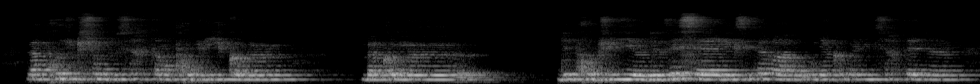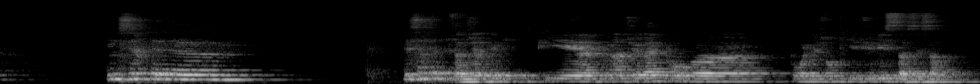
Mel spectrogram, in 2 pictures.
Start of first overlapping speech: none

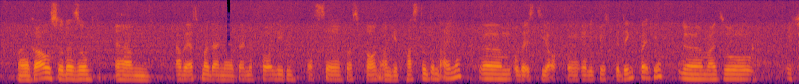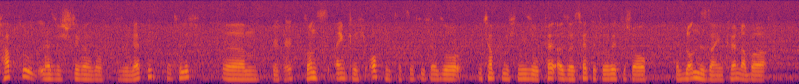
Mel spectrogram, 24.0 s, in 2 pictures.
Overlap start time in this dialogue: none

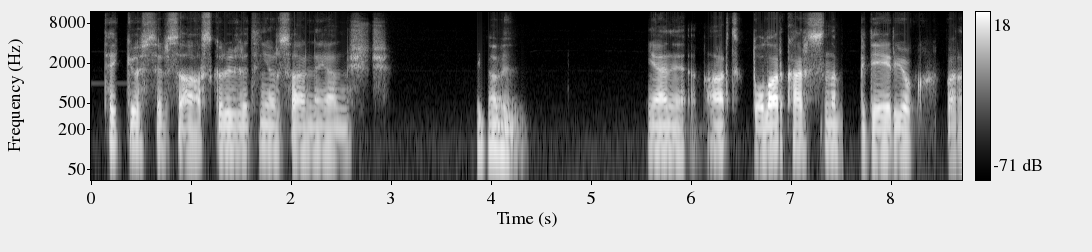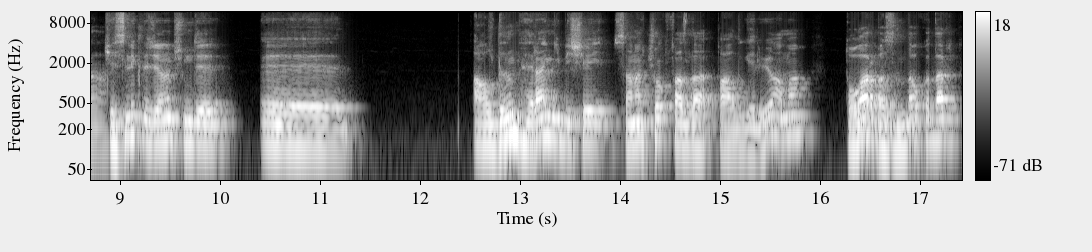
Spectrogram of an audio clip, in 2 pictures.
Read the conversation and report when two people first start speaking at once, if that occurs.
none

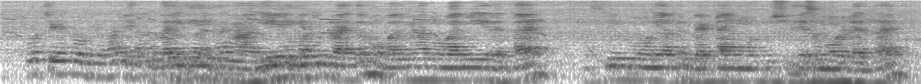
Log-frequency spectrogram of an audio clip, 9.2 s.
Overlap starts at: 1.2 s

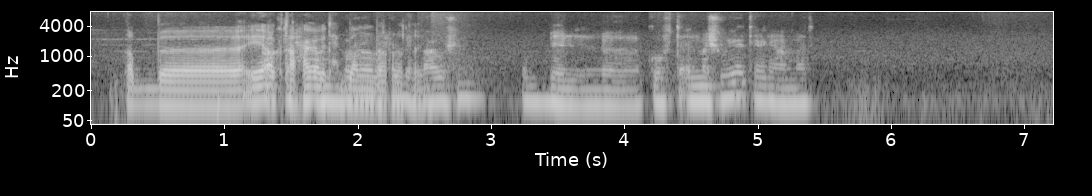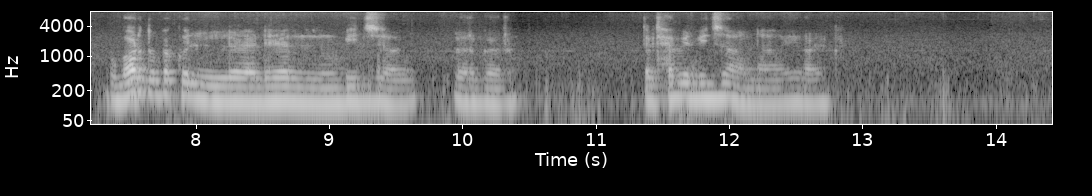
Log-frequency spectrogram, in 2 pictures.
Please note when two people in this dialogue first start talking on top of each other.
1.3 s

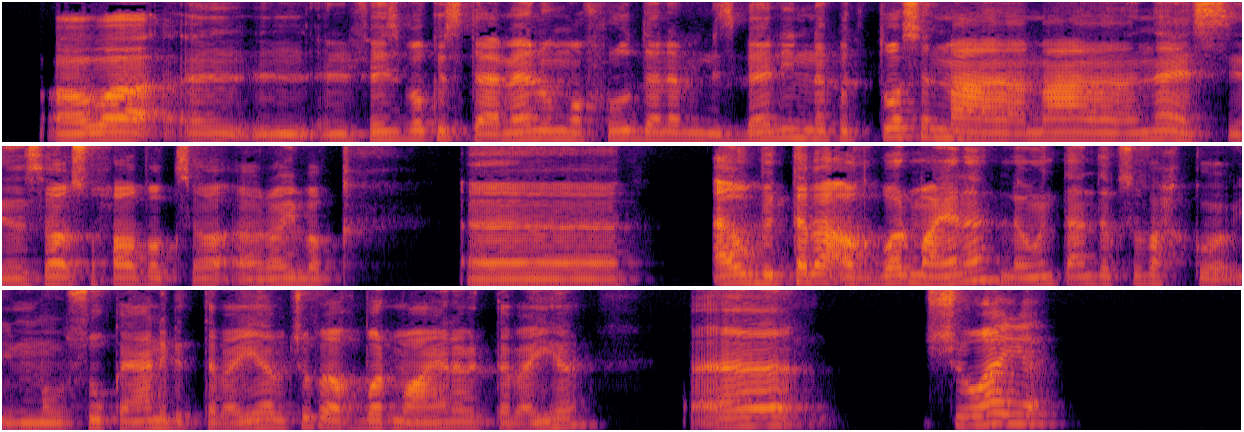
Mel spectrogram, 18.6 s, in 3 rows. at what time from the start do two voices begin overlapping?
none

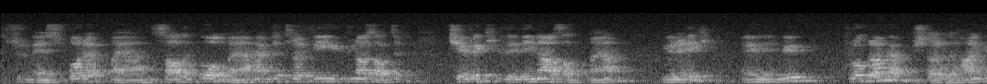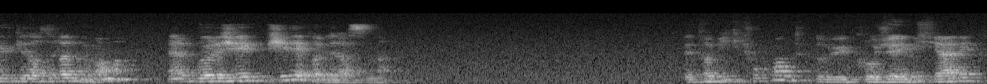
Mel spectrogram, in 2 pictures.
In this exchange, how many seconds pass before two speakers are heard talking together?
none

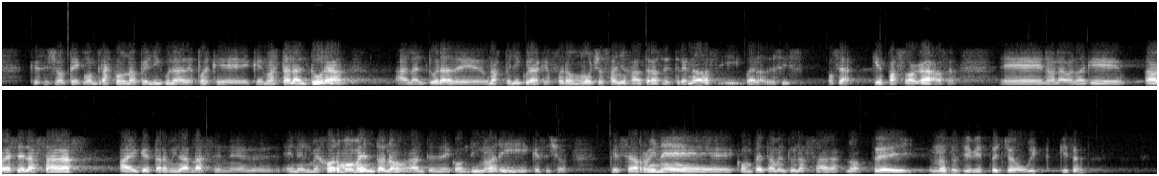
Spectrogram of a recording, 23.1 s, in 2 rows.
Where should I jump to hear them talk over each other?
none

